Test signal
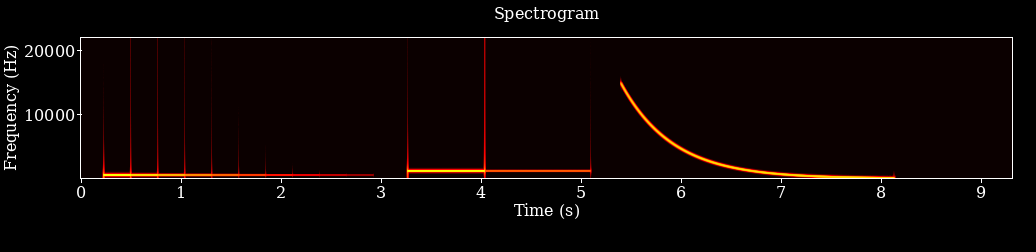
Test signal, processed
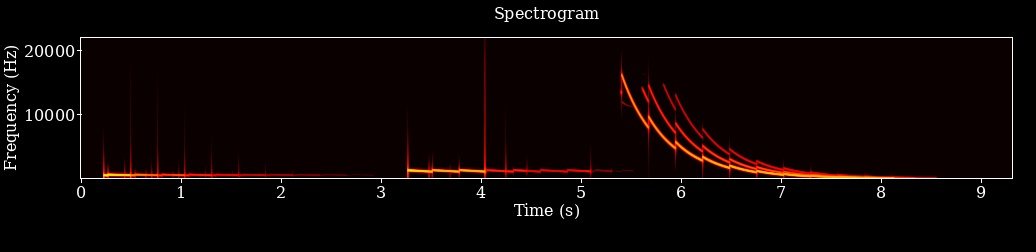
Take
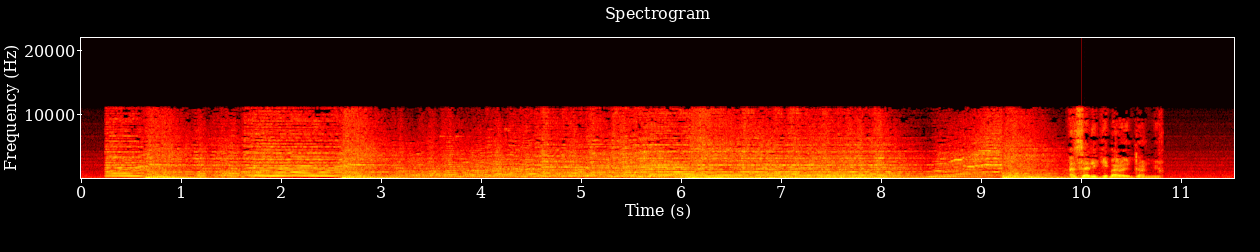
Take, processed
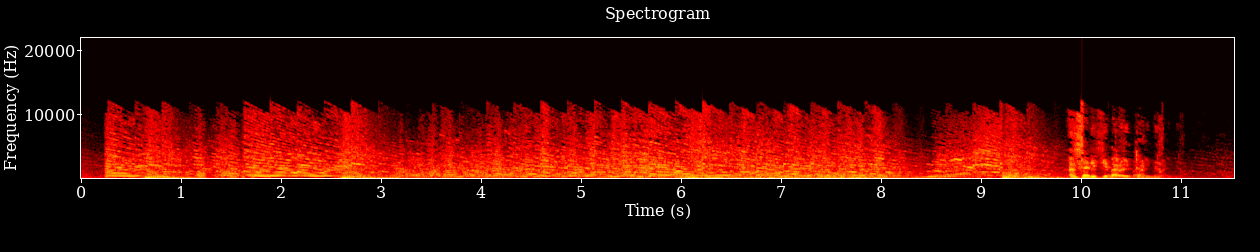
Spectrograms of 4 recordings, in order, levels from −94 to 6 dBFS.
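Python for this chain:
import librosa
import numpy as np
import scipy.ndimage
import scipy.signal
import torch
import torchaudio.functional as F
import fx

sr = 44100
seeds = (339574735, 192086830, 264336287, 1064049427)

y = fx.dereverb_blind(x, sr, rt60_s=1.6)
y = fx.bass_treble(y, sr, bass_db=0, treble_db=-4)
y = fx.echo_feedback(y, sr, ms=213, feedback_pct=26, wet_db=-17.5)
y = fx.vibrato_shape(y, sr, shape='saw_down', rate_hz=3.7, depth_cents=160.0)
y = y * 10.0 ** (-4.0 / 20.0)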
